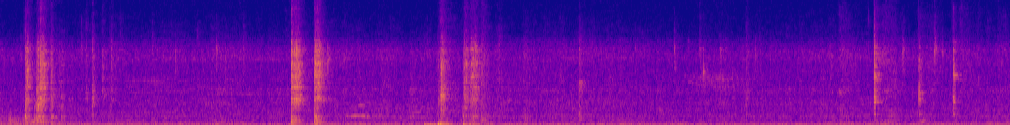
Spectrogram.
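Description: Pressure cooker lid being opened in a kitchen while cooking beef trotters, with scattered metallic clanks and taps of pots and utensils, some sharper knocks among quieter rattles and a low background hum.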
